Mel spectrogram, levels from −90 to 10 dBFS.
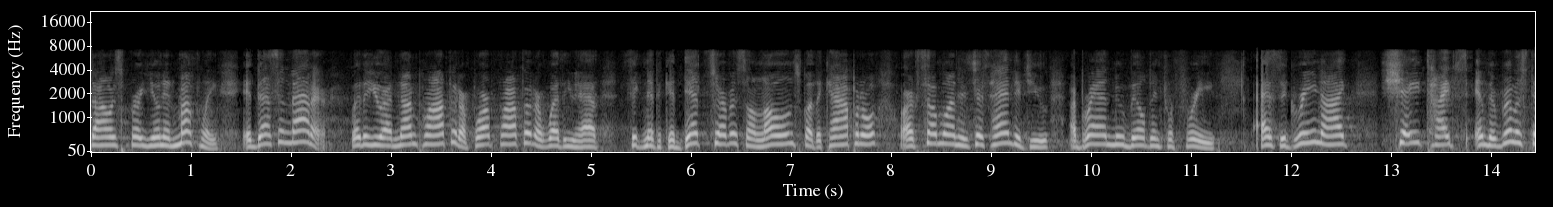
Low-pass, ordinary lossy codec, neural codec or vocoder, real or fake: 7.2 kHz; AAC, 32 kbps; codec, 16 kHz, 2 kbps, FunCodec, trained on Chinese and English, 25 frames a second; fake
